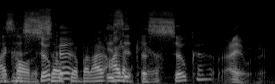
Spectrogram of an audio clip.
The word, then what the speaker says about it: Ahsoka: It goes, Ahsoka. Ahsoka.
